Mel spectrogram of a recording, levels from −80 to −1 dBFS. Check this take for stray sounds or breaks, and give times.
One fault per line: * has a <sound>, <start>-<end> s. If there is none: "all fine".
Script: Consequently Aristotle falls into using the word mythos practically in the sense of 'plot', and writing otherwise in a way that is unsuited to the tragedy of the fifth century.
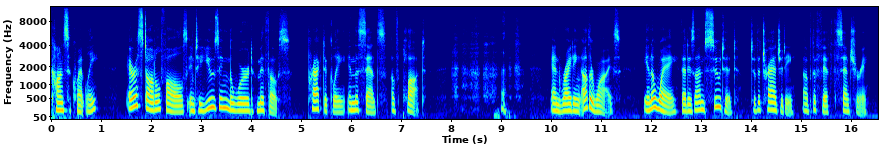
* has a breath, 8.0-9.5 s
